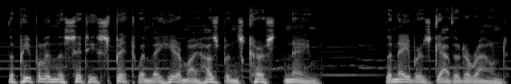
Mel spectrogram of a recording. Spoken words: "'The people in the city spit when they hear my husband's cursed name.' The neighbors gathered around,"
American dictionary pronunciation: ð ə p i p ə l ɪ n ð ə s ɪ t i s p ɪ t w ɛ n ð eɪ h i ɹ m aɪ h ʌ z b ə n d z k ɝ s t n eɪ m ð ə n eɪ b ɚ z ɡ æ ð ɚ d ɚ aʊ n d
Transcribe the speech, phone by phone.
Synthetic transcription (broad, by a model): ð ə p i p l ɪ n ð ə s ɪ t i s p ɪ t w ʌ n ð eɪ h i ɹ m aɪ h ʌ z b ə n d z k ɝ s t n eɪ m ð ə n eɪ b ɚ z ɡ æ ð ɚ d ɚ aʊ n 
